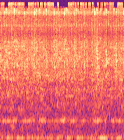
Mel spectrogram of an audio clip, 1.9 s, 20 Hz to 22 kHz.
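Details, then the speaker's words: Home-built high-compression Triumph Spitfire 1500 (1977 block, ported 1300 head, small cam, twin SU carbs, Pertronix distributor) idling off the choke, not yet warmed up: a low, even soft beat with a faint tick, no stumbling, no black smoke and the AFR right on; a smooth, healthy idle. "runs like a sewing machine no black smoke nothing like that Run's perfect"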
